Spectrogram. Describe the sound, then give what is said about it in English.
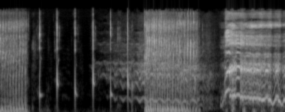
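A person imitates a horse neigh with their voice: a burst of breathy noise, a quick series of sharp clicking pulses, then a wavering whinny-like call ending in a rough, harmonic outburst, fairly loud. “It's a pretty good horse, right?”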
